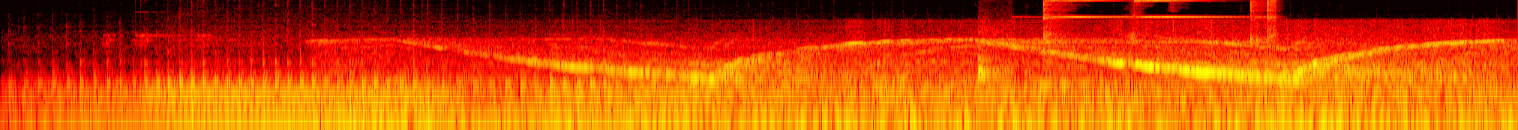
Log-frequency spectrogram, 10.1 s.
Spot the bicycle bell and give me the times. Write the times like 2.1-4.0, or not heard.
0.7-1.4, 6.5-8.6.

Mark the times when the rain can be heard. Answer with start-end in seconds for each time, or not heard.
not heard.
